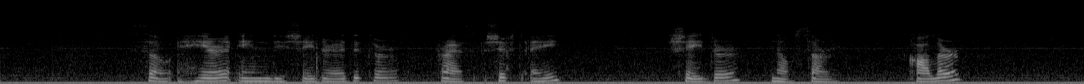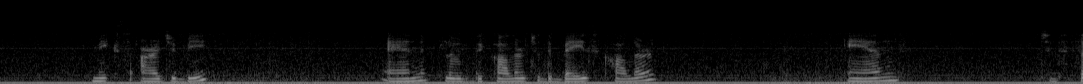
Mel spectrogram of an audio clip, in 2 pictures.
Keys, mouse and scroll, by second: 5.0 shift+a, 14.9 click, 17.4 click, 18.7-19.4 scroll up 6, 19.8 click.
